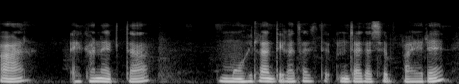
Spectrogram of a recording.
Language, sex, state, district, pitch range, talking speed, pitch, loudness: Bengali, male, Tripura, Unakoti, 130-145 Hz, 105 wpm, 135 Hz, -22 LUFS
